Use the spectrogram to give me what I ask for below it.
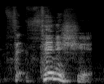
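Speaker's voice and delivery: high, pleading push to score; will the shot in; urgent shout. Real, not acted. Urging player to score, louder.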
